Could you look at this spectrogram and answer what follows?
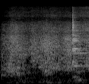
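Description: Mutton being stir-fried for kasha in a village pot, a steady close sizzle of meat and spices with soft scraping of stirring, no voices.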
